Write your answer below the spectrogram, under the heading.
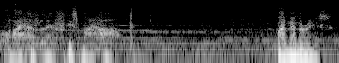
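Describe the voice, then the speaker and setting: A man playing a broken, grieving widower in a radio drama monologue, hushed and halting with sorrow. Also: deep voice, monotone, highs cut off, music in the background. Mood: bereft. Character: grieving, broken widower narrating his lost wife.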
